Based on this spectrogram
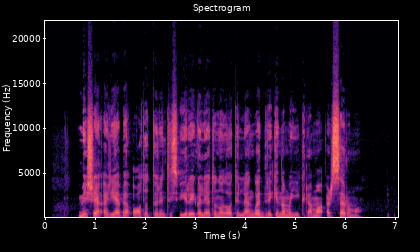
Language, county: Lithuanian, Kaunas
